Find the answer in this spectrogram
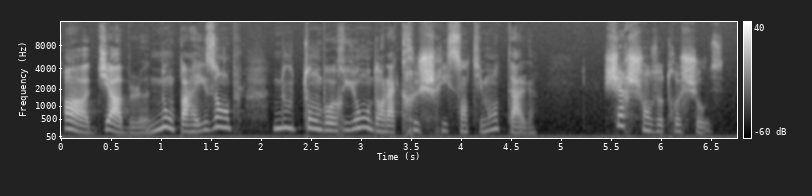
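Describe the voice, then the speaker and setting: A woman's voice: mid-range voice, sing-song, unhurried, no echo. A woman voicing a boisterous, talkative male painter who rambles and gives orders in a mocking tone. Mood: chattering, bossy.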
